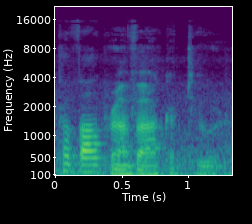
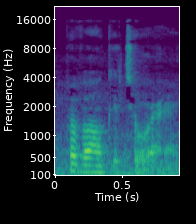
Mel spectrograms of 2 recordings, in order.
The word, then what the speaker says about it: Provocateur: Garter belts, garters, he especially likes this one store agent, how do you pronounce it? Provocateur. Provocateur, yes.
